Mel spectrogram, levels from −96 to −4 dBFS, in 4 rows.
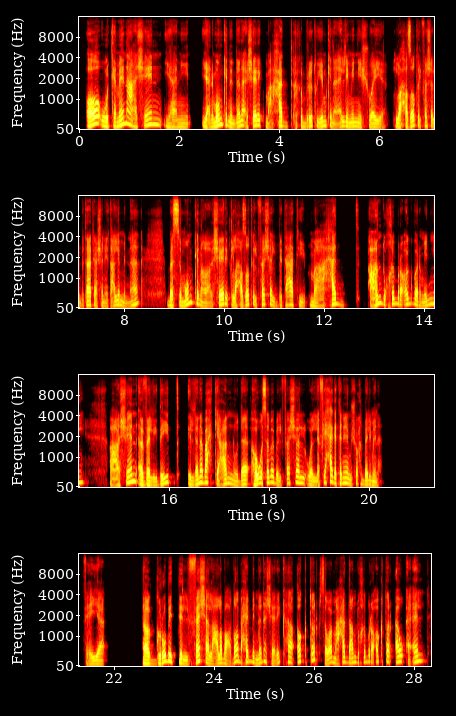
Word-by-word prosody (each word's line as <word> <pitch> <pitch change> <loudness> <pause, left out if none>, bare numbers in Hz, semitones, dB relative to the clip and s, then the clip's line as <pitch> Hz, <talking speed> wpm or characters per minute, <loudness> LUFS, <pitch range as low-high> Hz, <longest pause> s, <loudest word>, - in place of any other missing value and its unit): آه، 170 +10 +10
وكمان 140 - +2
علشان 175 - +1
يعني 110 -4 -6 0.2
يعني 110 +2 +1
ممكن 150 +2 +3
إن 115 0 -3
أنا 150 +5 0
أشارك 155 +2 +2
مع - - -5
حد 140 -4 +2
خبرته 135 +6 -2
يمكن 140 +4 -2
أقَل 140 -1 -2
منّي 125 -2 -3
شوية 110 -2 -2 0.3
لحظات 150 +4 +3
الفشل 135 -5 -4
بتاعتي 135 +6 +1
عشان 105 - -5
يتعلِّم 130 +8 -4
منّها، 130 - -5 0.6
بس - - +6
ممكن 175 - 0
أشارك 130 - +1
لحظات 140 +4 0
الفشل 160 -4 -3
بتاعتي 130 0 -5
مع 110 -4 -4
حد 160 +4 0 0.5
عنده 205 - +2
خبرة 180 -4 -2
أكبر 170 -8 -1
منّي 170 - -6 0.5
علشان 205 +5 +1
أvalidate 130 - +1 0.2
اللي 130 +1 0
أنا 190 - +4
باحكي 185 -1 +1
عنّه 145 -6 -2
ده 130 +4 0
هو 140 +6 +5
سبب 185 +3 +3
الفشل 170 +1 -2
والّا 120 -4 -2
فيه 185 - -2
حاجة 205 +1 +3
تانية 160 +1 0
أنا 170 - -1
مش 125 -4 -9
واخِد 145 - -5
بالي 125 0 0
منها. 105 -3 -7 1.1
فهي 110 +1 -3 0.8
تجربة 125 - +5
الفشل 120 -6 +3
على - - +1
بعضها 185 +5 +1
باحب 175 -2 -2
إن 130 -3 -4
أنا 160 +6 -3
أشاركها 165 0 -4
أكتر 200 +4 0
سواء - - 0
مع 150 - -3
حد 160 -2 -1
عنده 150 +1 -3
خبرة 170 +3 -5
أكتر 180 -1 -2
أو 180 +3 +3
أقل 190 +5 -3
145 Hz, 150 wpm, -26 LUFS, 120-175 Hz, 1.1 s, آه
